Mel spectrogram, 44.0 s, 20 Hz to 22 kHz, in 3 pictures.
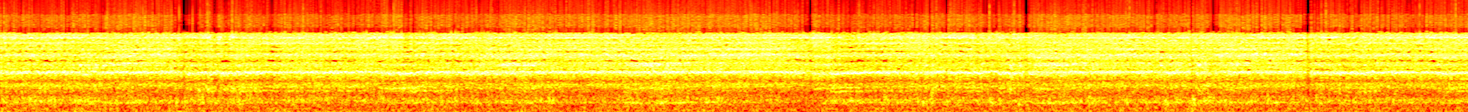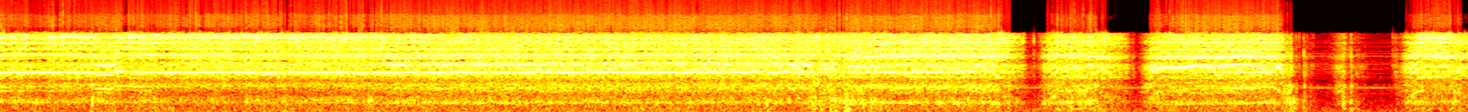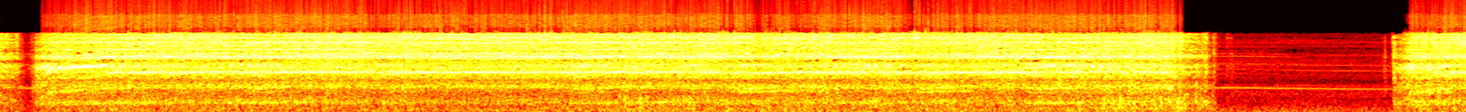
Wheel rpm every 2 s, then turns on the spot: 220, 230, 220, 230, 230, 230, 230, 230, 240, 210, 200, 210, 130, 130, 80, 220, 230, 230, 230, 220, 110, 70.
none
